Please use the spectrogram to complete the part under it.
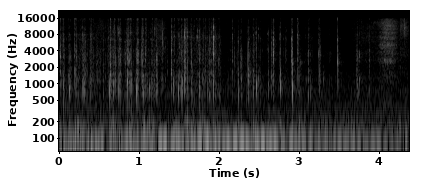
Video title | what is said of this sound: Keycult 1/60 Rev. 1 (Re-)Build Stream | Sounds hollow but really nice. Well, it is hollow. There's no plate in this. That's why it's hollow.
